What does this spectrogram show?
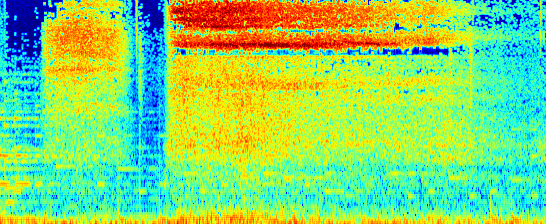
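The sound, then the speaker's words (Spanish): A deep breath taken during a mindfulness exercise: a long, airy inhale, a brief pause, then a longer, steady rushing exhale, fairly loud and breathy, with no talking. “Viene respiración profunda.”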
